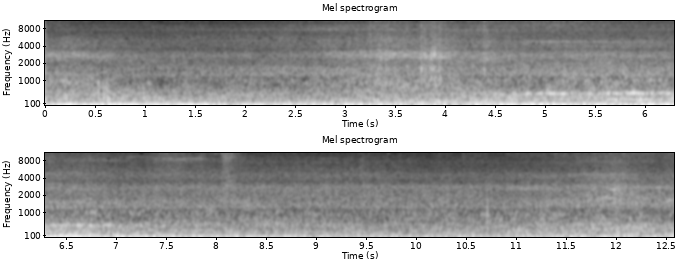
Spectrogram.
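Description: Street traffic: motor vehicles passing with a steady low engine rumble, and a brief whine for a couple of seconds near the middle.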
